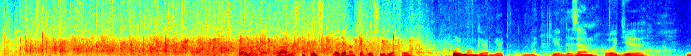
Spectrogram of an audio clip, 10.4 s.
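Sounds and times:
audience applause: 0.0 - 6.8
speech: 3.6 - 10.3.

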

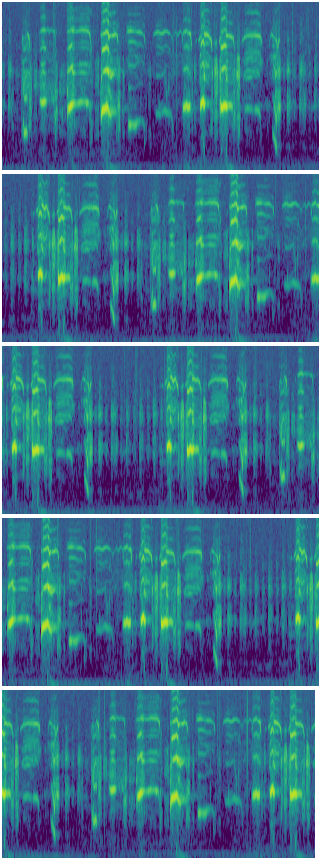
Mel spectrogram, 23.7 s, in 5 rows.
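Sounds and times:
anxious dog yelping and whimpering: 0.2 - 23.7.

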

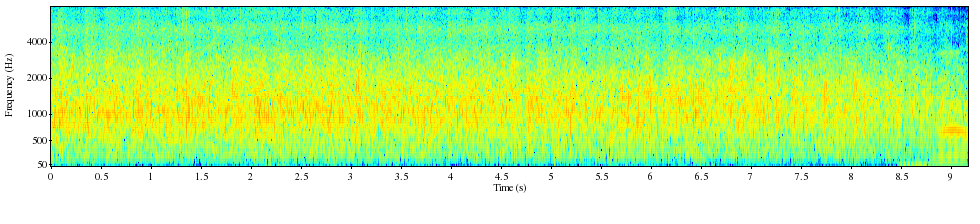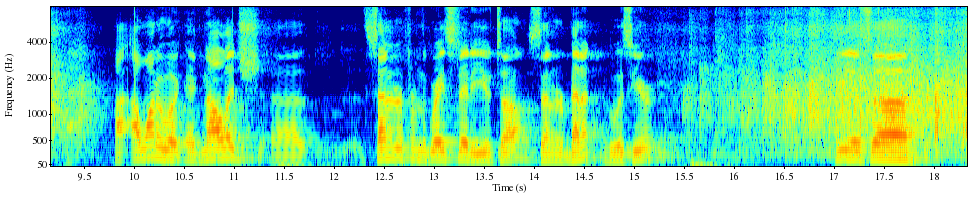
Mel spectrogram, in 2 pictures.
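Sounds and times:
round of applause: 0.0 - 9.7, 15.4 - 18.3
speech: 10.0 - 15.4, 17.0 - 18.0.

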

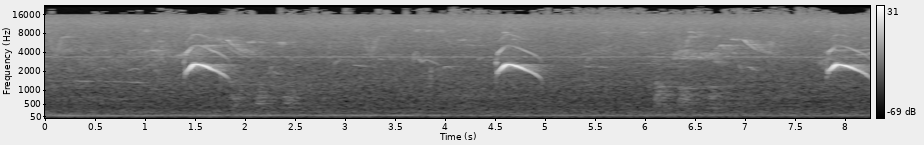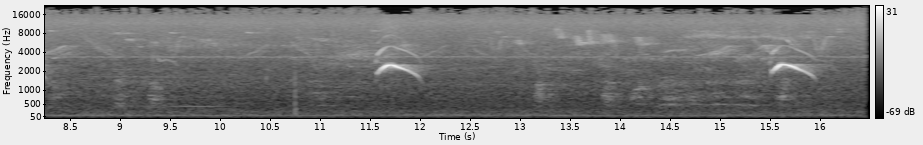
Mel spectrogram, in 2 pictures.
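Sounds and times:
Large Elaenia Elaenia spectabilis descending whistled calls: 0.4 - 2.4, 4.5 - 5.6, 6.3 - 8.6, 10.8 - 12.2, 14.7 - 16.4.

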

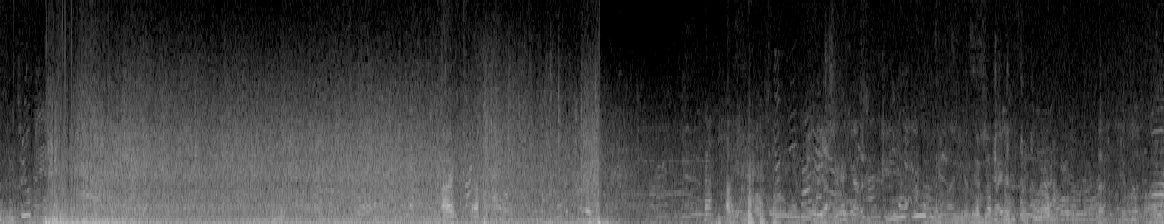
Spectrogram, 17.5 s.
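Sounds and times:
faint voices murmuring: 0.0 - 17.4
heavy demolition blast rumble: 0.6 - 11.0
laughter: 10.2 - 12.7, 14.0 - 17.4.

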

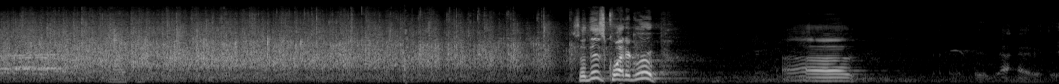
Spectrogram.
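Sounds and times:
audience applause: 0.0 - 6.1
speech: 5.8 - 6.8.

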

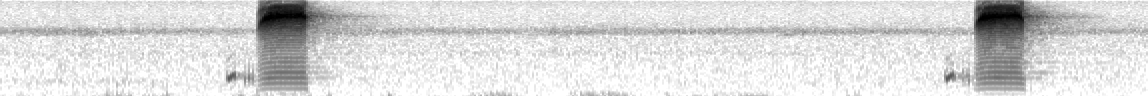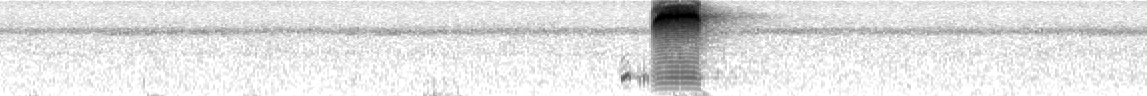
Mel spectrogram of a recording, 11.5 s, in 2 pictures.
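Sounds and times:
American Woodcock Scolopax minor giving peent calls: 0.0 - 2.0, 3.7 - 8.0, 8.8 - 9.6.

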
